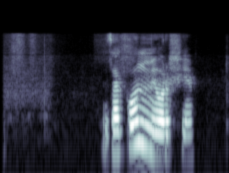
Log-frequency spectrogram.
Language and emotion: Russian, neutral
